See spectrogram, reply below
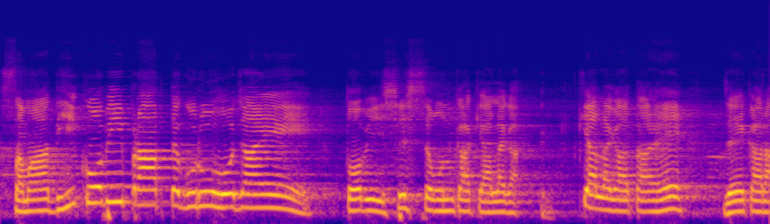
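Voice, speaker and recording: Man, monk preacher, high voice, quizzes his listeners, echoey hall. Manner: rhetorical questions to the audience, repeats phrases. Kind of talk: sermon with storytelling. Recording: echoey hall, dull sound.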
